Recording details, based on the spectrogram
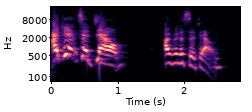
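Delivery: slow, stretched-out speech. Retelling a rose ceremony scene where a contestant is a mess: imitating Victoria P. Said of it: "What is wrong with that girl?".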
